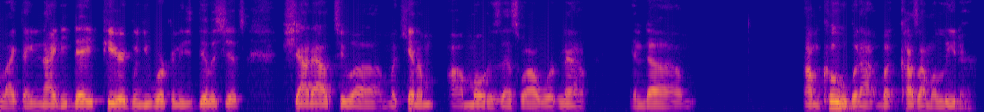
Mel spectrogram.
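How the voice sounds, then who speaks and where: Low-voiced streetwise man in his fifties. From Chicago, USA. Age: 50s. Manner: conversational, streetwise, repeats "you dig". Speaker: show host. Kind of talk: casual talk to camera.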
